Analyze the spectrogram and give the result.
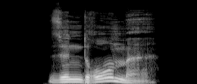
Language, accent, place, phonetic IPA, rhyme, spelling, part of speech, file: German, Germany, Berlin, [zʏnˈdʁoːmə], -oːmə, Syndrome, noun, De-Syndrome.ogg
- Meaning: nominative/accusative/genitive plural of Syndrom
